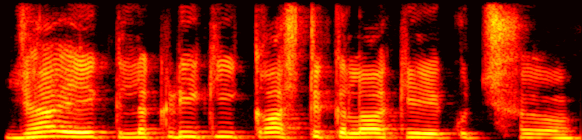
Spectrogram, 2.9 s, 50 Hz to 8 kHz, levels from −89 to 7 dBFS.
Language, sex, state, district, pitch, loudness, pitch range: Hindi, male, Uttarakhand, Uttarkashi, 235 Hz, -17 LUFS, 225-260 Hz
